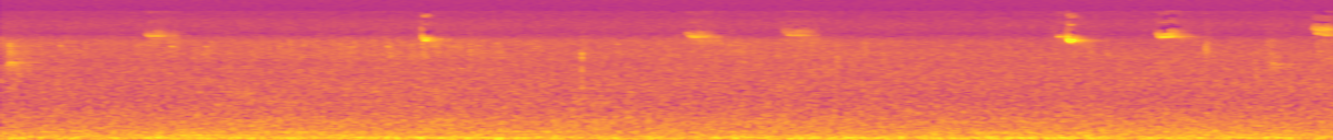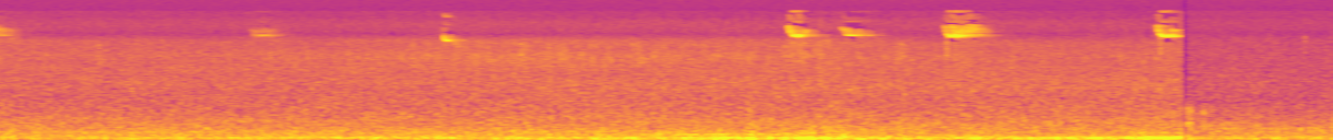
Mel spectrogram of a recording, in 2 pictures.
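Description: Wind blows through rustling tree leaves outdoors.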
